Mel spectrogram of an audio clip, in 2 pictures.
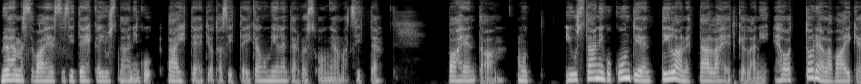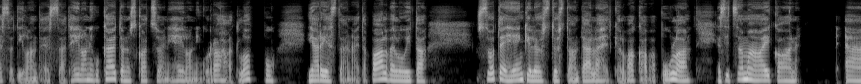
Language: Finnish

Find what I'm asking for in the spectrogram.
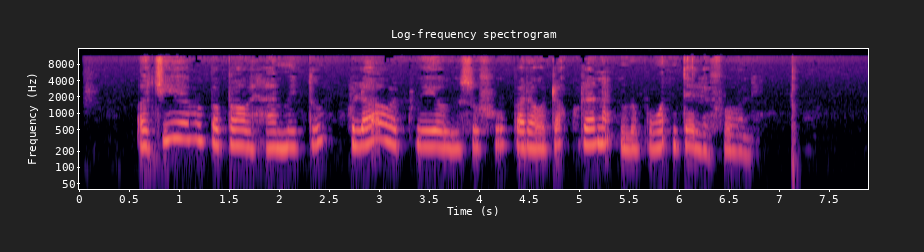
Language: Koti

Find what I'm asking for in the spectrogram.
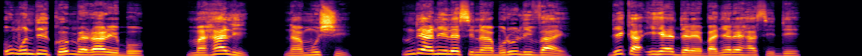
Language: Igbo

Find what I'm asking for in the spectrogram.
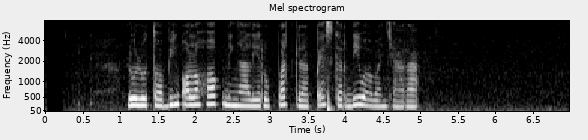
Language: Sundanese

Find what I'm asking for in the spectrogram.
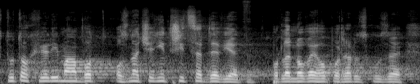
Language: Czech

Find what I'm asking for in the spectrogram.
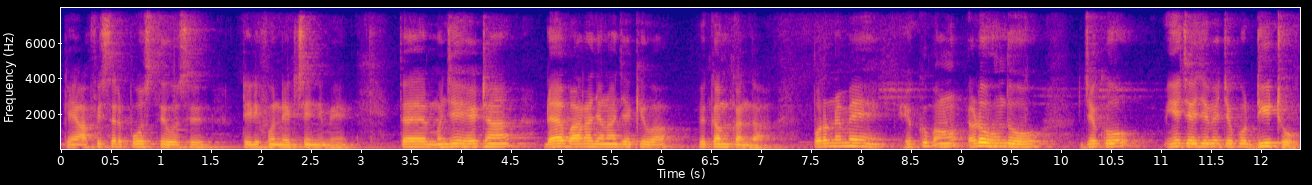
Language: Sindhi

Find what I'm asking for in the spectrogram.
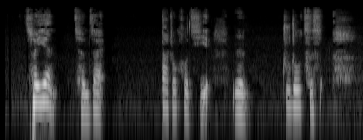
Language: Chinese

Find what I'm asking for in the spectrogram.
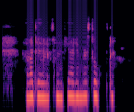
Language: Pashto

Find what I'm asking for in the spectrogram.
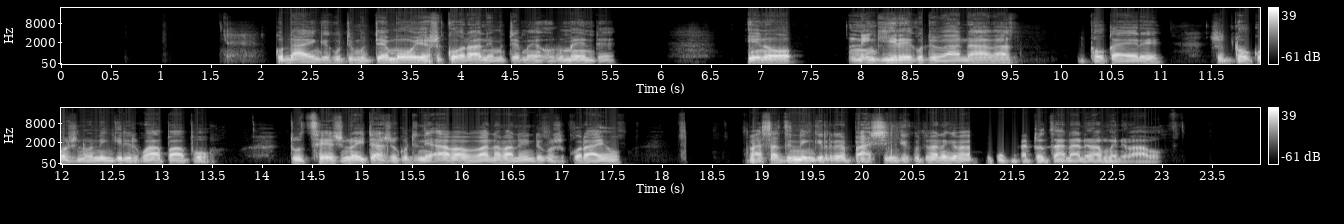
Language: Ndau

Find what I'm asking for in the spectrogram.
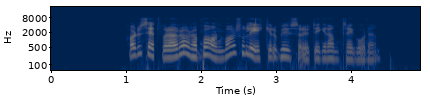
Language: Swedish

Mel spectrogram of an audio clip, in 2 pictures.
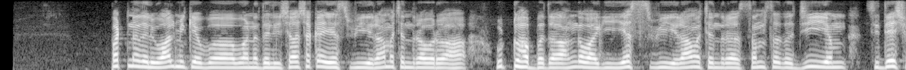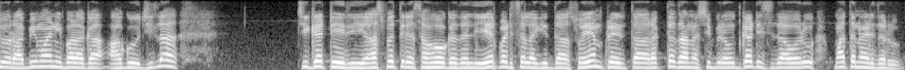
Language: Kannada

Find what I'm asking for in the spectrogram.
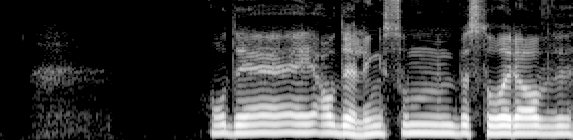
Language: Norwegian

